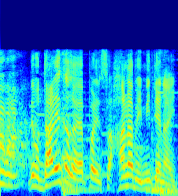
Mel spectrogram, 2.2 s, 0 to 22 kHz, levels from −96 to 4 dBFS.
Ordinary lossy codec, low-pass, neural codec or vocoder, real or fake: none; none; none; real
